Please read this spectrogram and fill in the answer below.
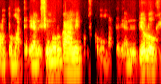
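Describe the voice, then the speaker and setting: Somewhat breathy and dark, mellow in tone, a man talks at a fairly slow pace with very wide pitch swings. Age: 70s. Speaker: chemical engineering professor. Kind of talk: interview. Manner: halting, many fillers.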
